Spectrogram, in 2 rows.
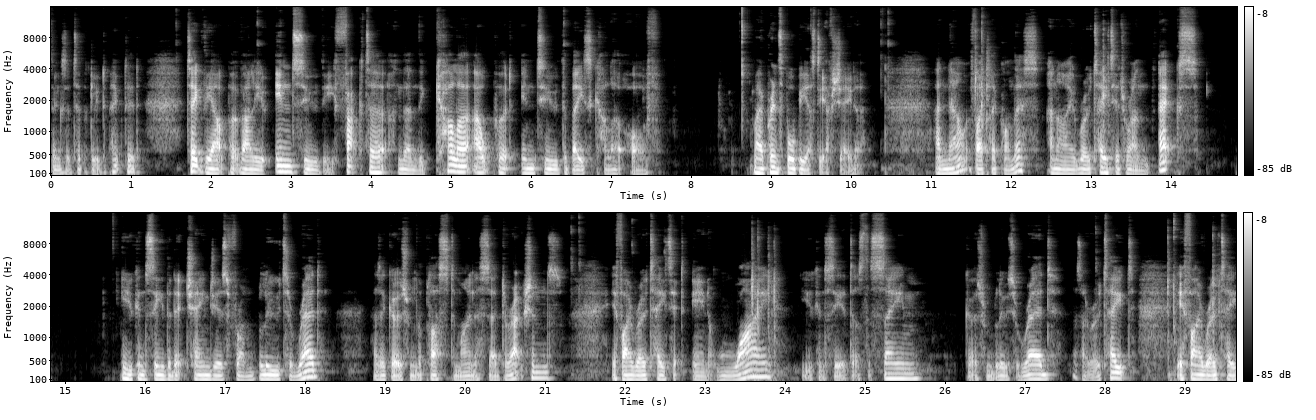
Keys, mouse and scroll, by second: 1.6 click, 4.8 click, 10.4 click, 10.8-11.6 scroll up 3, 11.6 r, 22.1 middle click, 22.7 scroll down 2, 23.6 r, 28.8 r.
